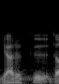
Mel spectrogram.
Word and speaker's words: YALC: はい、では続いて、えー、第 6 位は、えー、これ、やるくって読むんですかね。 YALC、やるくだそうです。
